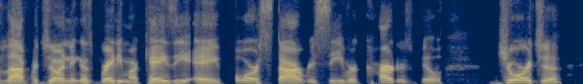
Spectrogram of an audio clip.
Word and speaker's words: Marchese: So, Brady, how do we pronounce your last name? Marchese. Marchese.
